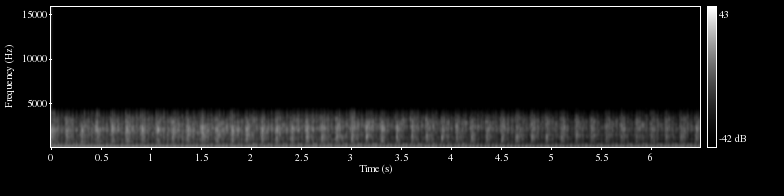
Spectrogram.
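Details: 1997 Grand Am SE 2.4L running with header only, after 30 minutes of freeway driving in 95°F+ heat and flooring it: a fast, even top-end tick at idle. The oil light comes on below 1000 rpm; the owner suspects a spun bearing.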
